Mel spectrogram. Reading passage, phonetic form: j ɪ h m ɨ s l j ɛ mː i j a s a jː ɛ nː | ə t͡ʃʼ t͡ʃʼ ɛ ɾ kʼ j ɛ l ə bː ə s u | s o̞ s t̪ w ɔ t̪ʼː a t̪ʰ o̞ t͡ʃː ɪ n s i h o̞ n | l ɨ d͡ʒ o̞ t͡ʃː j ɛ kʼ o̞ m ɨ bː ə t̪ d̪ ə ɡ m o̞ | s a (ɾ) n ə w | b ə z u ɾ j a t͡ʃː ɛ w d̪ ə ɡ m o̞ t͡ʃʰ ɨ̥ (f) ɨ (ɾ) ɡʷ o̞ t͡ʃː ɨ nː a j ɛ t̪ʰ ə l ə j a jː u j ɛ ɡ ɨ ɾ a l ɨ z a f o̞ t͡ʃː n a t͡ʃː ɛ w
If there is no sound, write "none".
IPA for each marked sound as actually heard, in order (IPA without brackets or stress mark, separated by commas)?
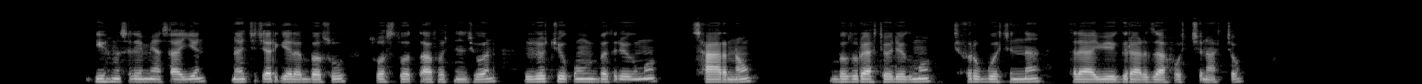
ɾ, f, ɾ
